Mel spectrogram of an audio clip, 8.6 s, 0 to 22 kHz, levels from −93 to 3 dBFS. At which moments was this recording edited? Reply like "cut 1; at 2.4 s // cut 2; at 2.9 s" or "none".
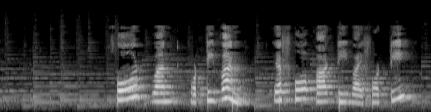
none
